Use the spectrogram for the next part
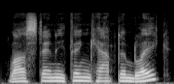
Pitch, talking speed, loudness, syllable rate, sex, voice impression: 155 Hz, 140 wpm, -13 LUFS, 5.1 syllables/s, male, very masculine, very adult-like, old, very thick, slightly relaxed, slightly weak, slightly dark, soft, slightly muffled, fluent, slightly raspy, very cool, very intellectual, sincere, very calm, very mature, friendly, reassuring, unique, wild, sweet, slightly kind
